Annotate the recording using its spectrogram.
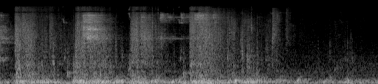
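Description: A pickaxe strikes wood with sharp knocks.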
